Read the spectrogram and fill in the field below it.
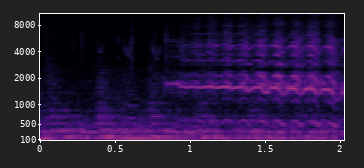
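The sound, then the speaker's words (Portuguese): A horse neighs in a long, wavering whinny that rises in pitch and trembles, against a low rumbling background, with no talking. “Eu perguntei pro cavalo.”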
